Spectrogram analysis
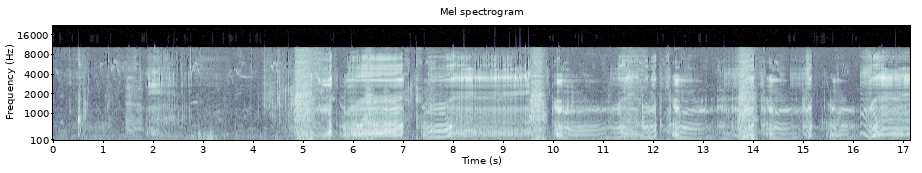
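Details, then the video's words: A pig at Pioneer Village in Phoenix snores while apparently dreaming, with rough, wavering snorts and grunts that rise and fall in pitch between noisy breaths. "Funny Pig Noise (and gross)"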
